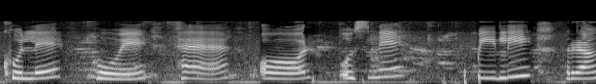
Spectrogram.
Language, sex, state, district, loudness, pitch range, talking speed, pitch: Hindi, female, Punjab, Fazilka, -13 LUFS, 270-330 Hz, 70 wpm, 285 Hz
